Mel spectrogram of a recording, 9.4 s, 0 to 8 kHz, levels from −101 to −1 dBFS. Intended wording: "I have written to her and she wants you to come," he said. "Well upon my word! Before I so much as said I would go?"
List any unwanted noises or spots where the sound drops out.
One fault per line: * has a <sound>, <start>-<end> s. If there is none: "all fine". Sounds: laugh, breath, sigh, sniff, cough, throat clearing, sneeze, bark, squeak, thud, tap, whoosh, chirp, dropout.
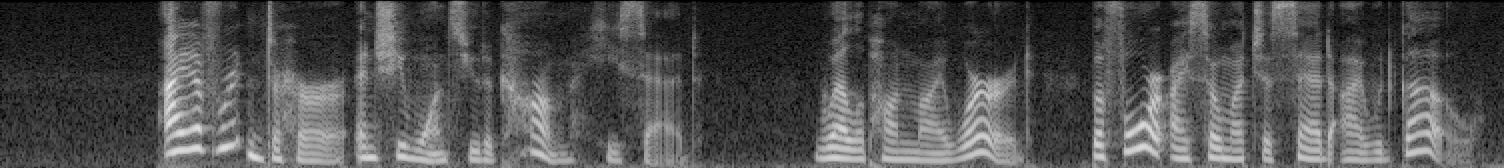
all fine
